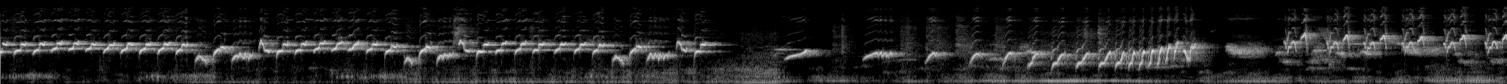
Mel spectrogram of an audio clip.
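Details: A kept white-rumped shama delivers a long run of rich whistled phrases, repeated slurred notes, then a quieter rising series of short chips climbing in pitch, ending with higher, buzzier notes.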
